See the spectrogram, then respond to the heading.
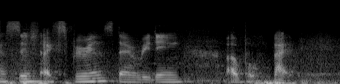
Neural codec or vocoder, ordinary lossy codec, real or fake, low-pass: codec, 16 kHz, 1 kbps, X-Codec, HuBERT features, trained on general audio; none; fake; none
